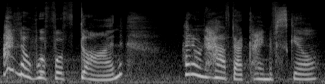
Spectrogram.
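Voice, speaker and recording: A proud and whimsical ageless female arbiter from a game cutscene. Her voice is high and earnest, with a storyteller's delivery, and soft music plays underneath. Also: big pitch swings, moderate pace. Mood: matter-of-fact, wistful. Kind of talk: video game cutscene acting. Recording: music behind the voice. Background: background music.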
